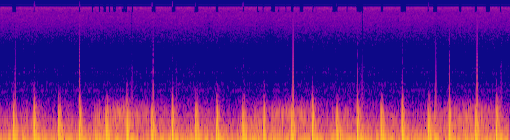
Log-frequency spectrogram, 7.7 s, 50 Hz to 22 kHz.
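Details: ASMR heartbeat recording: steady paired heartbeat thumps, roughly 75–80 a minute, with a low hum behind; heartbeat.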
